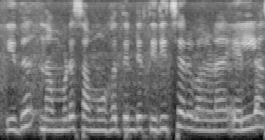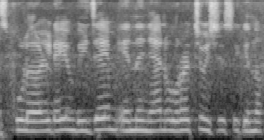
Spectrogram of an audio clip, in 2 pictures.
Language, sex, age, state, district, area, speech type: Malayalam, female, 30-45, Kerala, Kollam, rural, spontaneous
